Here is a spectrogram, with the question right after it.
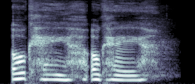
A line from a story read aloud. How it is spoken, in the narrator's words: he grunted lazily, feeling sleepy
